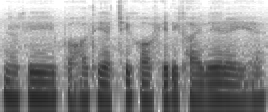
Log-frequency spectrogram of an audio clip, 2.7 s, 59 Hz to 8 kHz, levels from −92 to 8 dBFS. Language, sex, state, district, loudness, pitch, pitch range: Hindi, male, Madhya Pradesh, Umaria, -16 LUFS, 105 Hz, 100-110 Hz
